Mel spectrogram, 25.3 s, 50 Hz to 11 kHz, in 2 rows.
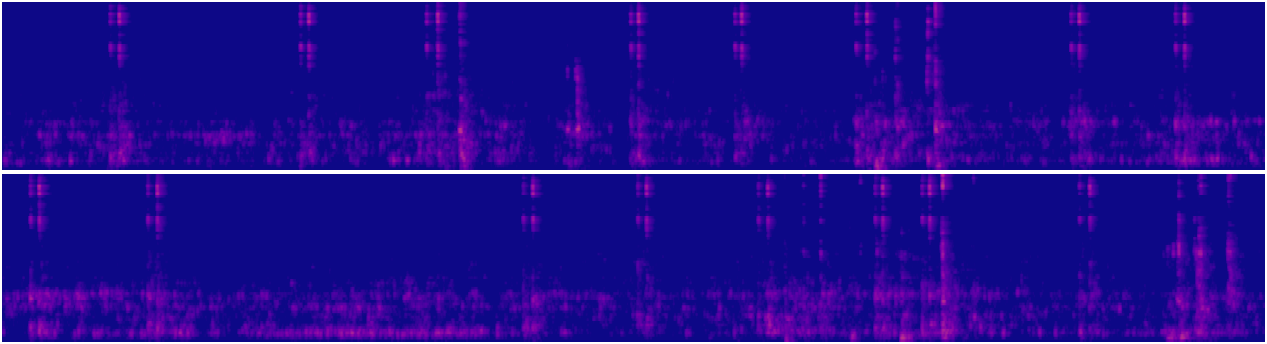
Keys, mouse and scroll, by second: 8.9 shift+middle click, 9.4-10.9 scroll up 1, 21.3 click, 21.8 shift+drag, 22.2 x, 24.4 ctrl+z.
